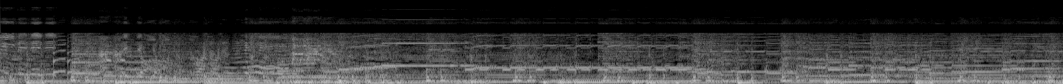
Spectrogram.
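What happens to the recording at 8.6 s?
At 8.6 s the sound carries a doubled audio track, present across the whole clip: a full-band copy trails about 150 ms behind, a few dB quieter, likely from a second, slower capture path. Unlike an echo or reverb, the repeat is a single dry copy with no decay or room colour.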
